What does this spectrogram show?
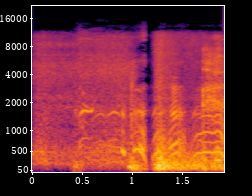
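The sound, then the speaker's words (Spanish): Someone imitates exaggerated heavy breathing, loud raspy huffs with wheezy, voiced tones, running for about two seconds with a short break in the middle. “respirando fuerte, ¿sabes?”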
